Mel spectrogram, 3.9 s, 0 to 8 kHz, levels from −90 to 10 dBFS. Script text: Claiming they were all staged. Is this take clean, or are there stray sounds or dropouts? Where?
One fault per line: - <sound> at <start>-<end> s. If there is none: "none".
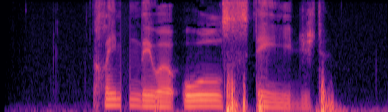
- dropout at 1.2-1.3 s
